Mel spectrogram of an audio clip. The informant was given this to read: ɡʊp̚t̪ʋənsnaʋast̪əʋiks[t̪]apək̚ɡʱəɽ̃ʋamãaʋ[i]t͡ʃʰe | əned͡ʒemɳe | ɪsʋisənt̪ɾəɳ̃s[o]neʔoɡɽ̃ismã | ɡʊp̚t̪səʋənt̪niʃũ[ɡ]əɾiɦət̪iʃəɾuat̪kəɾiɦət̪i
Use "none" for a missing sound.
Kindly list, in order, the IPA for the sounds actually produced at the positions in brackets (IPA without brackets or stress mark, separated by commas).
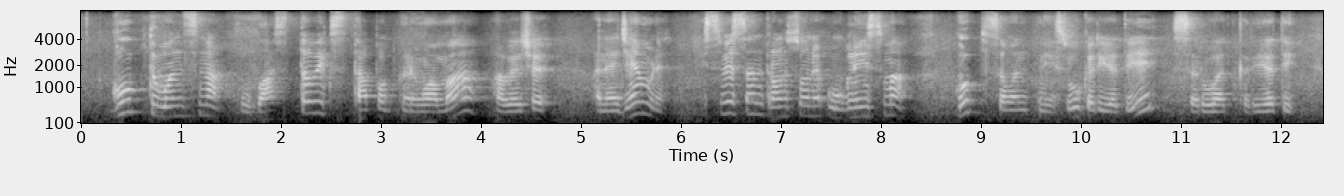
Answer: t̪ʰ, e, o, k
